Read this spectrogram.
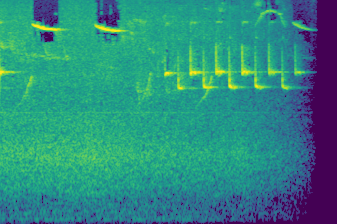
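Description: A small bird gives high, shrill piping calls in quick succession.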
